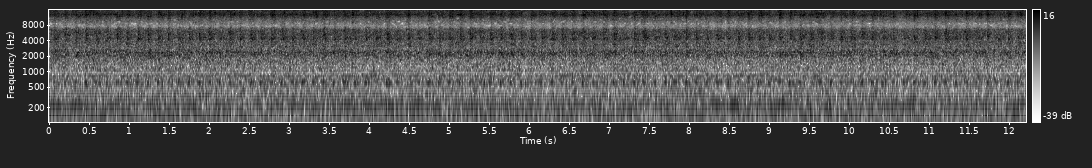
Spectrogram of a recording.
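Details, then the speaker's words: 1951 Chevy engine idling after another minor valve adjustment, slightly cooled beforehand: very light quick tick over steady idle, far quieter than before; faint valve tick, owner will let it run hoping it quiets. "Okay, did those minor adjustments. See what we got. It's a very minor tick there, but it's way, way better."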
